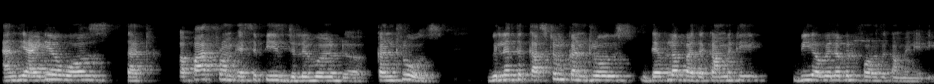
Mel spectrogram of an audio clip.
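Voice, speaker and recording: Fairly even intonation at a moderate pace. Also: man, high pitch for a man. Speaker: startup co-founder, software developer. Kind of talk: panel discussion.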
